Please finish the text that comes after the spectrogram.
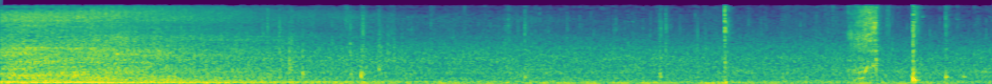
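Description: Rustling and shuffling as belongings are packed into bags, with scattered clicks and a quick zipper pull near the end, over a faint low rumble early on. No one speaks.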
